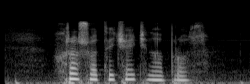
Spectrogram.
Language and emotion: Russian, neutral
